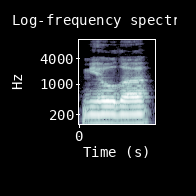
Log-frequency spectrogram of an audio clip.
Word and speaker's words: Mueller: Well, Mueller, I never know whether to say Mueller or Mueller, but I always say Mueller because it's spelt the same as Ferris Bueller, but with a M.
